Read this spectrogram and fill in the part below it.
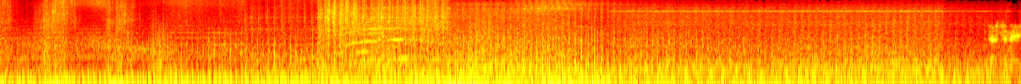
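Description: A helicopter engine drones loudly.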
